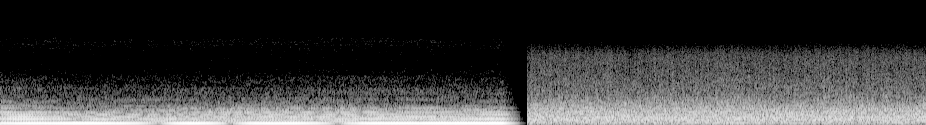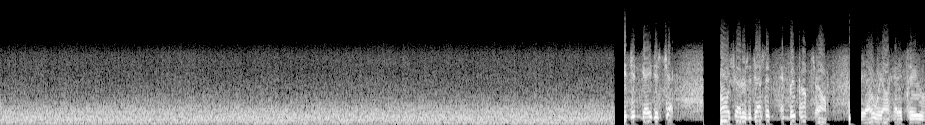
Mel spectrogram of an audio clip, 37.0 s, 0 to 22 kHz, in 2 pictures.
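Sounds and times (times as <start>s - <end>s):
airplane engines and airflow: 33.0s - 37.0s.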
